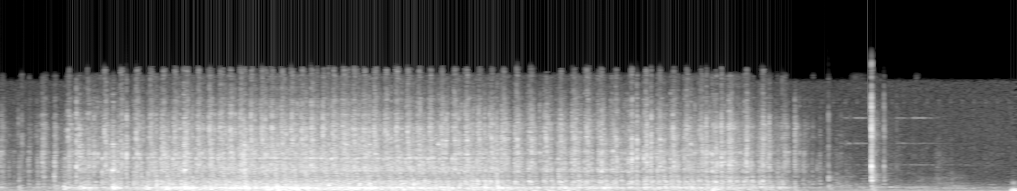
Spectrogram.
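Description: Domestic sewing machine stitching a seam: a fast, even run of needle strokes that picks up speed over the first second or two, holds steady, and slows to a stop about eight seconds in. A single sharp click follows shortly after.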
